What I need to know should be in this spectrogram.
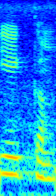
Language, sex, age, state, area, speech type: Sanskrit, female, 30-45, Tamil Nadu, urban, read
